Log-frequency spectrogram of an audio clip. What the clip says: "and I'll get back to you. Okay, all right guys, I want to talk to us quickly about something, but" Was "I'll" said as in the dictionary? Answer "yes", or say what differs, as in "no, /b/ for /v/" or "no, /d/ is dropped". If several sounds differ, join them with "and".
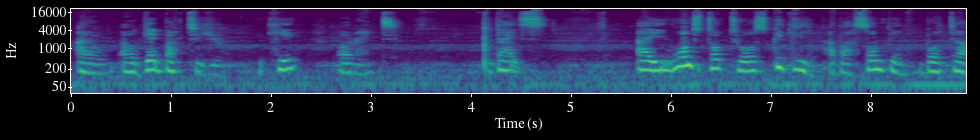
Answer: no, /w/ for /l/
